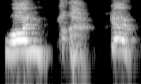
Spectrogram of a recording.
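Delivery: building countdown. Real, not acted. Counting down the challenge.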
